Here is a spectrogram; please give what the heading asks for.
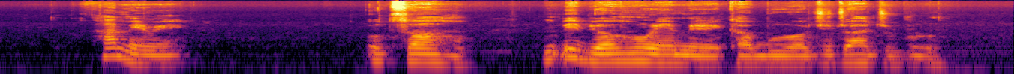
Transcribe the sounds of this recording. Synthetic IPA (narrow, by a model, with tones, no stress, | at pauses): ha˦mɪ˨ɾɪ˨ | ʊ˦tʊ˦a˦ɦʊ˨ | ŋ͡m̩˦k͡pe˦bi˨˦ɔ˦ɦʊ˦ɾe˨˦me˨ɾɪ˨ka˨ɡ͡bu˨ɾɔ˨d͡ʒʊ˦d͡ʒʊ˦a˦d͡ʒu˨bu˦ɾu˨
